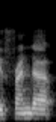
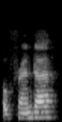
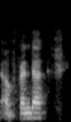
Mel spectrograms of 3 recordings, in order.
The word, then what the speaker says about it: ofrenda: art show we have the ofenda ofrenda that how you pronounce it ofrenda and that is um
